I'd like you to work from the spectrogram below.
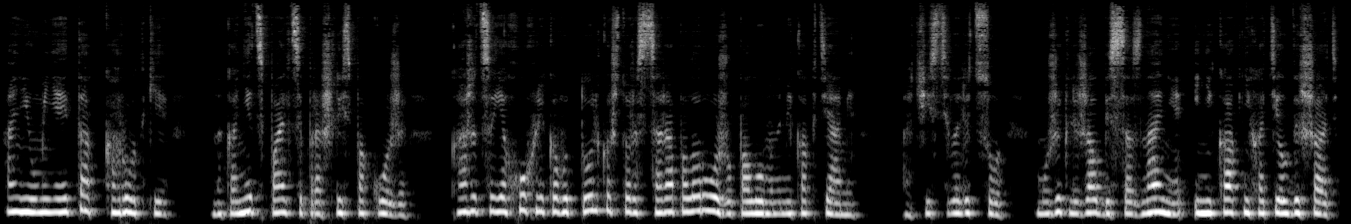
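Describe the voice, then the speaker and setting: A woman narrating a first-person audiobook story in a brisk, wry manner, voicing the dialogue herself. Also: medium pitch, fairly even intonation, dark tone.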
